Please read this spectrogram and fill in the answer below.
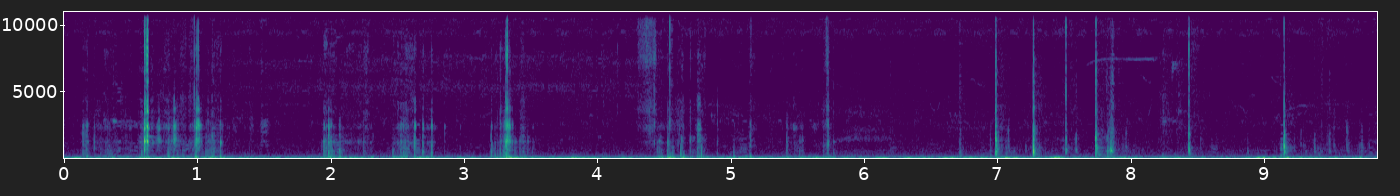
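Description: Scattered clicks and knocks of handling over a low rumble: the camera being gripped and moved, and plastic tackle boxes pushed about on a wooden picnic table.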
